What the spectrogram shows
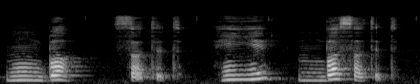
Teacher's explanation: Notice here, my stress is on the first syllable.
